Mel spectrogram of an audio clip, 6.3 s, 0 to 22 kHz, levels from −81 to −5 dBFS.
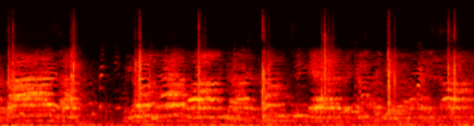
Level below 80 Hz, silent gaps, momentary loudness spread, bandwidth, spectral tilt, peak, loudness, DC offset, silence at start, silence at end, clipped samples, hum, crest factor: -50 dBFS; none; 8 LU; 17 kHz; -3.5 dB/octave; -10 dBFS; -33 LUFS; under 0.1%; 0 s; 0 s; under 0.1%; none; 24 dB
